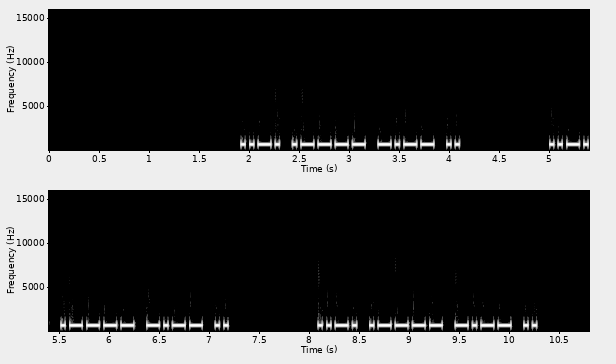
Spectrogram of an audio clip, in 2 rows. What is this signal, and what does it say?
Morse code, heard as a keyed tone, about 28 wpm, 700 Hz. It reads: F1YI F1YI F1YI
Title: DXCC-100 Call Signs - 4 Characters - Repeated 3x - 28wpm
